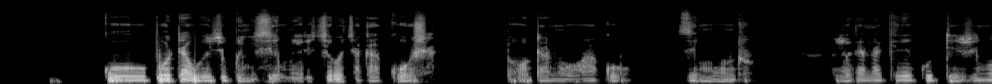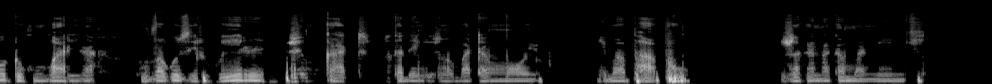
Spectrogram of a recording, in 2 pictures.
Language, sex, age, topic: Ndau, male, 18-24, health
